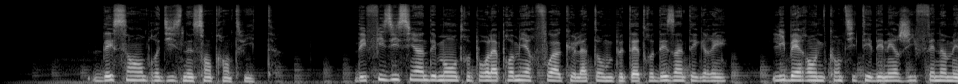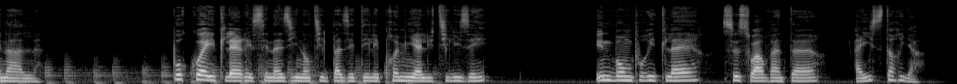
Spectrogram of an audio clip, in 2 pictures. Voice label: narration; Historia

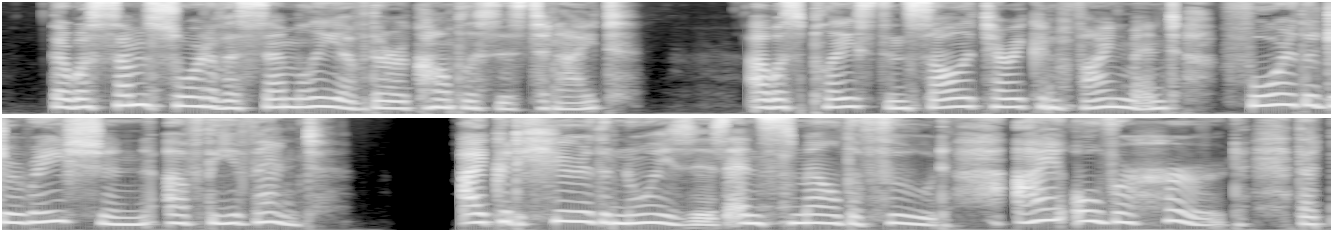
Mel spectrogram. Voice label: AudioBook; Cat Diary

